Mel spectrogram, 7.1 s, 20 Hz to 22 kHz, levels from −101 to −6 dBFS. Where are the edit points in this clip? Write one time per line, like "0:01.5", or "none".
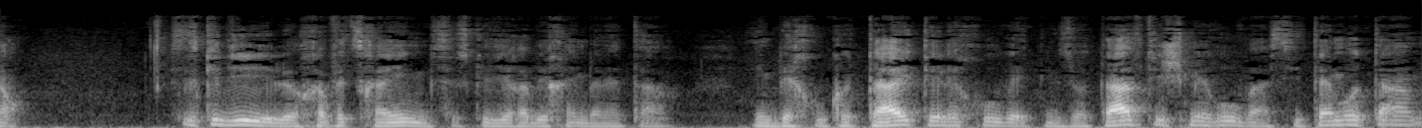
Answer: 0:03.7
